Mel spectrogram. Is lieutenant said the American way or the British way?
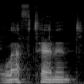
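British. It is said the British way, with an f sound.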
